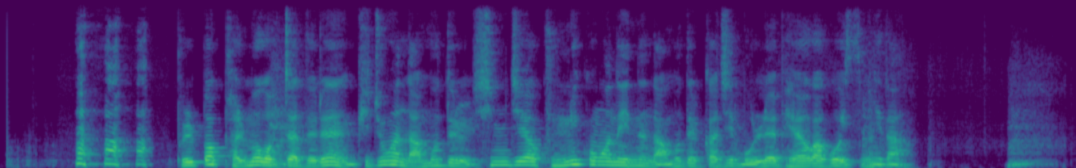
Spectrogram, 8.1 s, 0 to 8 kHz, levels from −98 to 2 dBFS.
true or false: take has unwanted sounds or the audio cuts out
true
